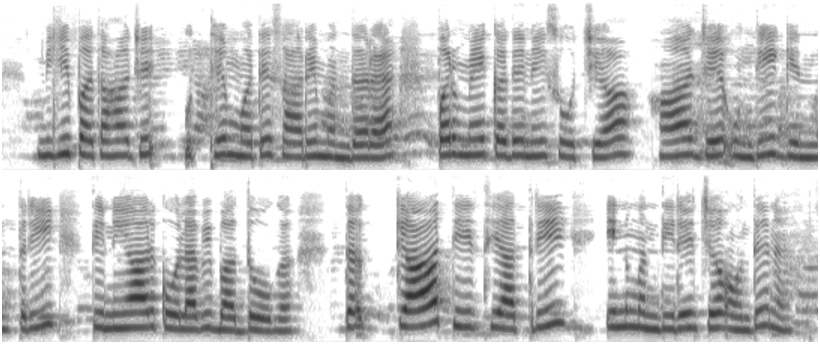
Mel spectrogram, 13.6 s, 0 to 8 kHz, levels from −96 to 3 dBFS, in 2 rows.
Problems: none marked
